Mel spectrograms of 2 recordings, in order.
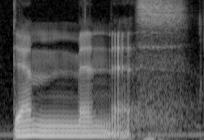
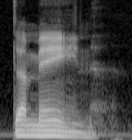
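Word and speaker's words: demesne: How do you pronounce that word? Demeness. Domain.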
